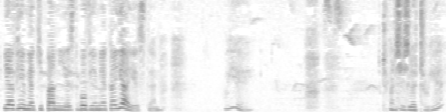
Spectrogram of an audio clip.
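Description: A woman's voice: a little high, animated, slow pace, a little mellow, breathy edge, full character voice. An actress playing a capricious, provocative young well-born woman in a radio drama, restless, teasing and impulsive. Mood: confiding.

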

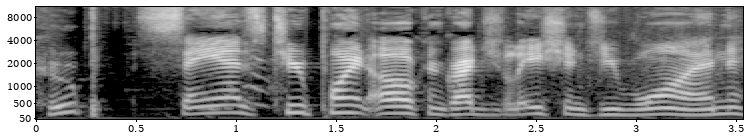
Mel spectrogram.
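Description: A man hosting a casual livestream giveaway, chatting with viewers and family in quick bursts. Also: sits high, a bit bright, faint music behind. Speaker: livestream host running giveaways.

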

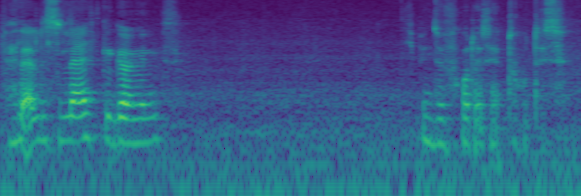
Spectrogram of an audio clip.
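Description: An actress playing a nervous, submissive young woman in a German radio crime drama, hesitant and terse, with a breathy voice. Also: mid-range voice, little pitch movement, moderate pace, background noise, natural voice. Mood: relieved. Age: young adult. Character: frightened, submissive young woman under questioning.

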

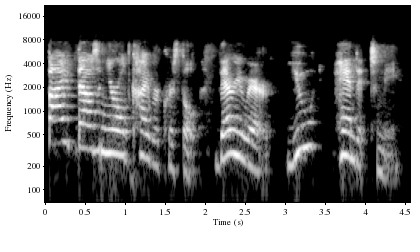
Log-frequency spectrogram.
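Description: A woman's voice: sits high, big pitch swings, unhurried, fairly bright tone, full character voice. A woman playing an exasperated, bossy young female adventurer in a fan table read. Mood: scolding. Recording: muffled lo-fi video call.

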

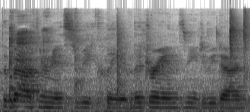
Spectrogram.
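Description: A woman's voice: steady tone, brisk, echoey room, heavy background noise. A woman in her thirties from Canada narrating her home cleaning in a casual, chatty vlog, recorded in a small tiled condo. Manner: chatty, talks to her toddler in a high sing-song. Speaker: vlogger.

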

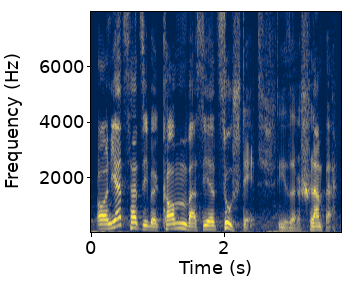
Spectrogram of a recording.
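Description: A man's voice: mid-range voice, very animated, unhurried. An actor playing a bitter, tipsy young nobleman who rambles spitefully in a radio play. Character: Sebastian Conroy, young nobleman, bitter, drinking, boastful.

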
